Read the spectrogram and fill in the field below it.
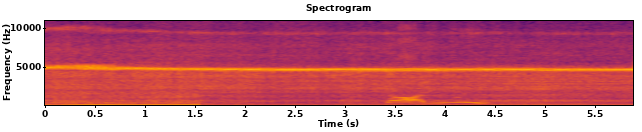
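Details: Ford 6.0L Powerstroke that was loping and missing with white smoke, now with cleaner added. Smooth, even running with a loud turbo whistle and no misfires; white smoke of unburnt fuel remains. Normal running.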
